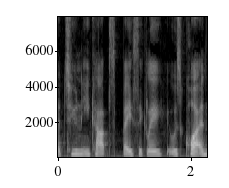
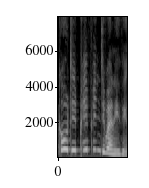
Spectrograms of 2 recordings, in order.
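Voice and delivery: curious question; 11 semitones higher, faster than usual. Retold or imitated. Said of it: "Freya was like".

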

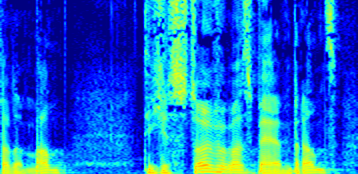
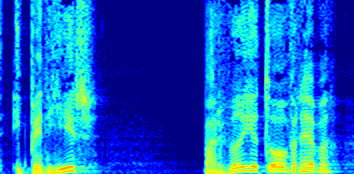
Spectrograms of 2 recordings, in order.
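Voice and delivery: plain reading voice

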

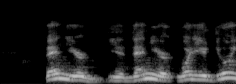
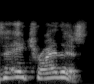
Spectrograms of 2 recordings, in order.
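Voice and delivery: high-pitched Australian imitation; Australian accent; 9 semitones higher, slower than usual. Australian guy offers salt to a cramped runner, imitated Australian accent. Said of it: "says to me with his Australian, uh, accent".

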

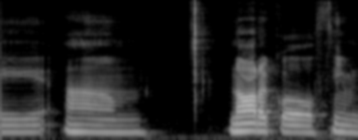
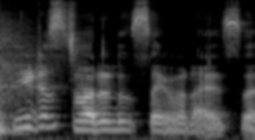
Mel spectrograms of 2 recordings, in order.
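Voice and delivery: talking through laughter; giggly, higher voice; laughing; 4 semitones higher, 4 dB louder than usual. Real, not acted. Laughing at repeated joke.

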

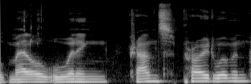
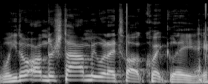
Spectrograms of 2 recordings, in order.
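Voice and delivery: higher-pitched comeback, protesting; retold indignant retort; 8 semitones higher than usual. Answering people who ask about the American twang, indignant. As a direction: push back in a raised pitch, mock-defensive.

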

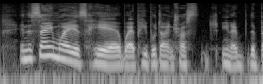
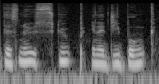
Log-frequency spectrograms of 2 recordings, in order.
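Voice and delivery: put-on a light, half-hearted French accent, a bit softer; 5 dB quieter than usual. Quoting a French journalist to the host, light French accent. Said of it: "I can't do a French accent".

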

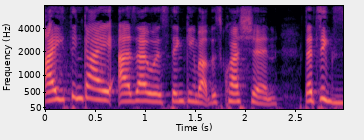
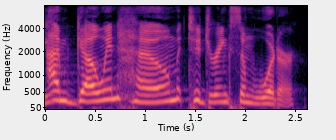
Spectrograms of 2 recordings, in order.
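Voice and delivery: Philly accent; slower than usual. Shown as a demonstration. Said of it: "what we call water".

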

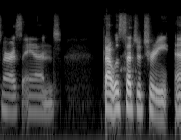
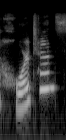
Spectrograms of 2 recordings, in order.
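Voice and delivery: incredulous. Retold or imitated. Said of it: "and I was like".

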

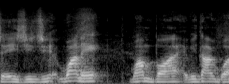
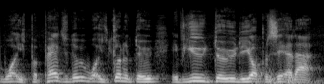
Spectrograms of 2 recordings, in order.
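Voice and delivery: usual speaking voice

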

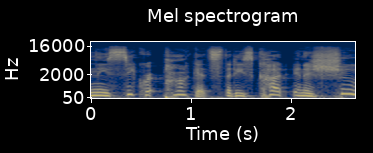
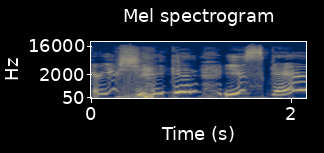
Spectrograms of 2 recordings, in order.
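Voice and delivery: taunting; 8 semitones higher than usual. Acted. Dad taunts frightened child.

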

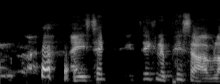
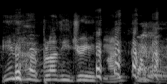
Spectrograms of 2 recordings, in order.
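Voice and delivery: mock outrage; 7 semitones higher, 6 dB louder than usual. Real, not acted. Denying love rumour, outraged.

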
